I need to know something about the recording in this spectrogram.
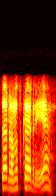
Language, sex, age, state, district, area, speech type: Kannada, male, 30-45, Karnataka, Belgaum, rural, conversation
